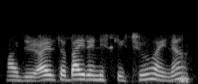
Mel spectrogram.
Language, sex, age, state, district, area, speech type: Nepali, female, 30-45, West Bengal, Darjeeling, rural, conversation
